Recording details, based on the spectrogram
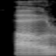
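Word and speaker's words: hour: इनसे पहले द लगेगा एथ और नाइंथ में एट साइलेंट है इसलिए आवर पढ़ेंगे तो आवर में आ जो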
